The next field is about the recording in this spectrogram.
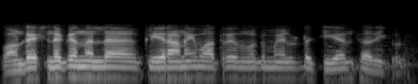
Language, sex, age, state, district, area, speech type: Malayalam, male, 30-45, Kerala, Thiruvananthapuram, urban, conversation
